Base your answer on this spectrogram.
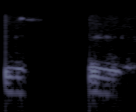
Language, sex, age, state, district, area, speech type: Kannada, male, 60+, Karnataka, Shimoga, urban, conversation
